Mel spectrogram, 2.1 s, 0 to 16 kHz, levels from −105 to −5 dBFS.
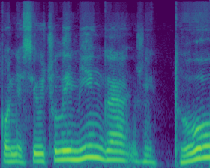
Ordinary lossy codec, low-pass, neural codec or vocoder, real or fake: Opus, 16 kbps; 14.4 kHz; vocoder, 44.1 kHz, 128 mel bands, Pupu-Vocoder; fake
